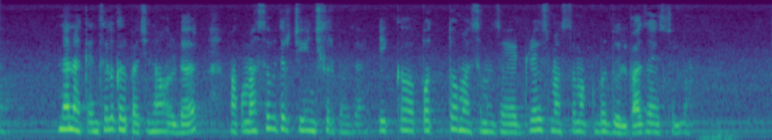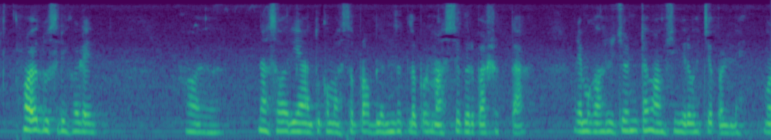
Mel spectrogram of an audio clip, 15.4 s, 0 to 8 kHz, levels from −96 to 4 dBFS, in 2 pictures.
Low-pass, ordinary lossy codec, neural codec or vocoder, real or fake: 7.2 kHz; MP3, 48 kbps; none; real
